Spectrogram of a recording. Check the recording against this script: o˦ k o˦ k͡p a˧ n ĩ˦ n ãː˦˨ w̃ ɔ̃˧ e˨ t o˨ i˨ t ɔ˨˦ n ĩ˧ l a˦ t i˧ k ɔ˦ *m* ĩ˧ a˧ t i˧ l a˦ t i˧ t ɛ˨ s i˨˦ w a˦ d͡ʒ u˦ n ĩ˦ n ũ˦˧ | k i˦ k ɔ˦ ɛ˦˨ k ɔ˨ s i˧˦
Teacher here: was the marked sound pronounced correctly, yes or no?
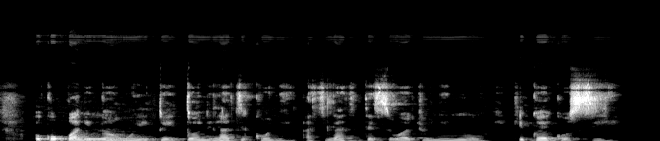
no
